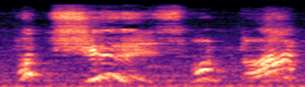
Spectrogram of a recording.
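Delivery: high-pitched baffled questions; bewildered protest. Retold or imitated. Storyteller replaying his reaction to the accusation, bewildered. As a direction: pitch swoops up in acted disbelief.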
